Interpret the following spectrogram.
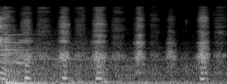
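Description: A man gasping and panting in quick, short breaths, about three a second, from the cold shock of sitting in an ice-cold plunge bath.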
